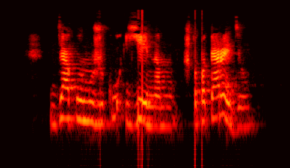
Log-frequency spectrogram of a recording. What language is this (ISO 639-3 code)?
bel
